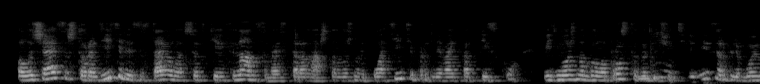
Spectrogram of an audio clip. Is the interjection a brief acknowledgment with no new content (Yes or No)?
Yes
